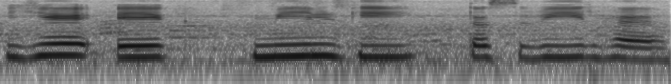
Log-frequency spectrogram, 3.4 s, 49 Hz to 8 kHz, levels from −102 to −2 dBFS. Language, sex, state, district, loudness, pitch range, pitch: Hindi, female, Haryana, Jhajjar, -17 LUFS, 245-260 Hz, 250 Hz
